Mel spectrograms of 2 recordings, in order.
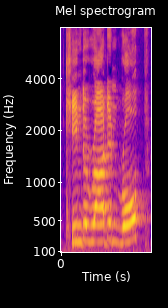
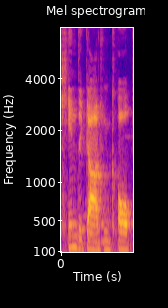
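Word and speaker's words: Kindergarten Cop: you got me my favorite arnold schwarzenegger movie kinder rotten rope oh thank you honey you are the best it's actually pronounced kindergarten corp starring arnold schwarzenegger but whatever she doesn't have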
